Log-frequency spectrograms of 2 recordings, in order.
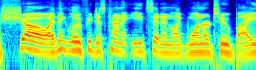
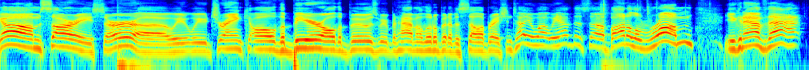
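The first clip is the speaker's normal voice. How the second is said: louder, lightly acted placating host; mock jovial apology; 3 semitones higher, 6 dB louder than usual. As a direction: play an over-friendly apology, lifting in pitch. Shanks placating the bandit at bar.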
